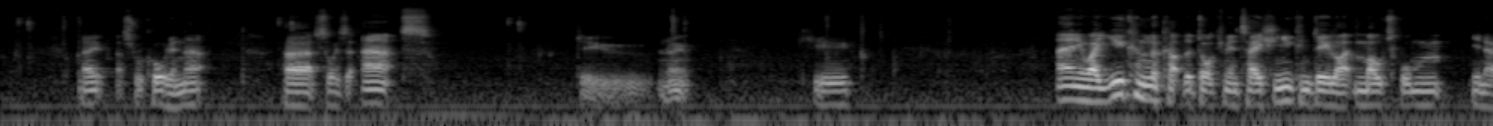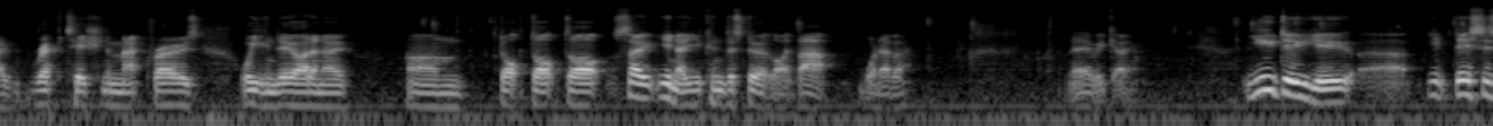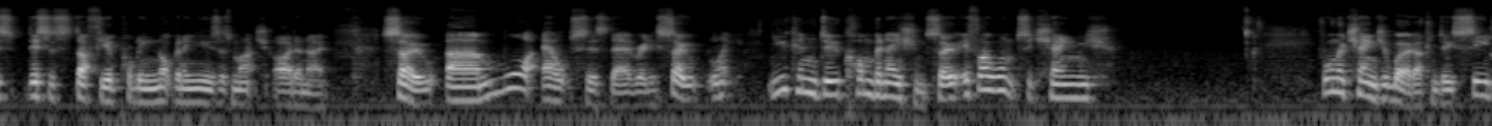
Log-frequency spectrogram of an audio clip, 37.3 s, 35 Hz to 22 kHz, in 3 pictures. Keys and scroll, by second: 0.0-1.8 typing, 2.9 shift+2, 4.6 1, 6.3-8.6 typing, 15.2-22.5 typing, 24.1-26.9 typing, 33.9-34.7 typing, 37.0 c.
